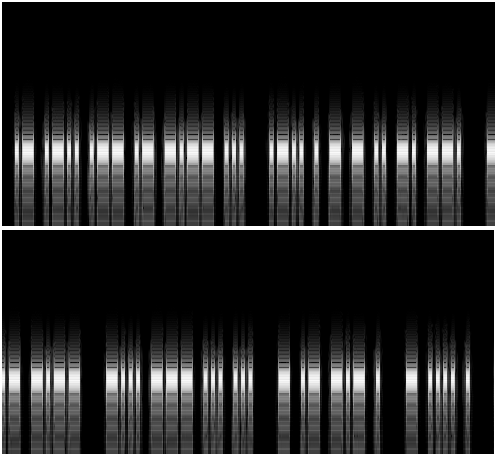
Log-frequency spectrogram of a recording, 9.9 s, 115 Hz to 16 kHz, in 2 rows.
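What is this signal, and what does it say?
Morse code, heard as a keyed tone, about 32 wpm, 600 Hz. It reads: ALWAYS LETTING MY BOSS TAKE THE
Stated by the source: Morse code practice at 32 wpm from CW med Gnister, reading Ken Follett's novel Never in English.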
